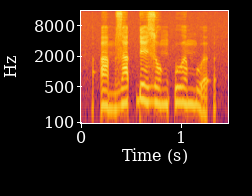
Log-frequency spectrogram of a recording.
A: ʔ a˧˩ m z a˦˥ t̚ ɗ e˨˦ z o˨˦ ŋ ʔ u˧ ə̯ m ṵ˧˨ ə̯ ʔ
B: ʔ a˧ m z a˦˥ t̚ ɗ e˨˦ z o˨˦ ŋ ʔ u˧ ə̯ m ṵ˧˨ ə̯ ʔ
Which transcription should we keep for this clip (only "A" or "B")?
A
